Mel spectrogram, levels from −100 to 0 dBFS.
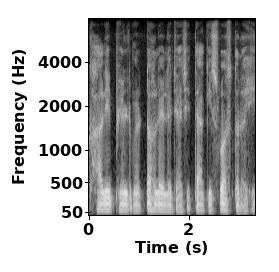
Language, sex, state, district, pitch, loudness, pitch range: Maithili, male, Bihar, Saharsa, 85 Hz, -19 LUFS, 85-90 Hz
